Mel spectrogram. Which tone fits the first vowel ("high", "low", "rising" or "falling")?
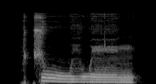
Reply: falling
